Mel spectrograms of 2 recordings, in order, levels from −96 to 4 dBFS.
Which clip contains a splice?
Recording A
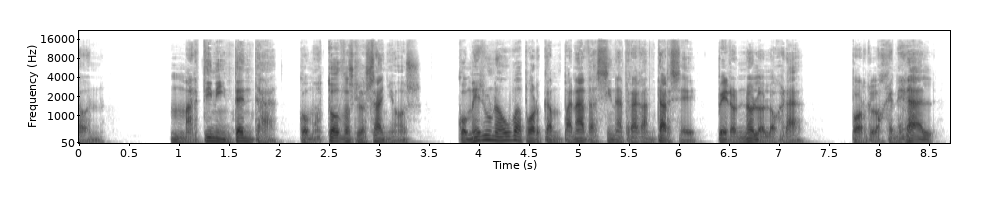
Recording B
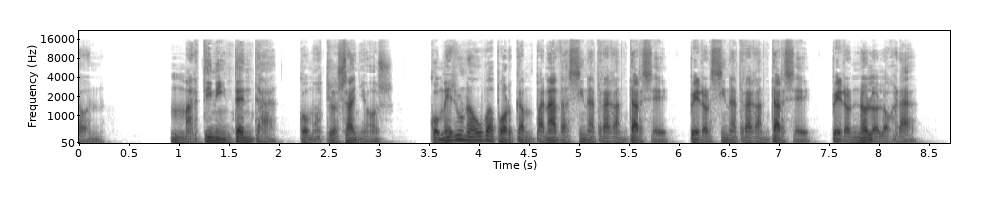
B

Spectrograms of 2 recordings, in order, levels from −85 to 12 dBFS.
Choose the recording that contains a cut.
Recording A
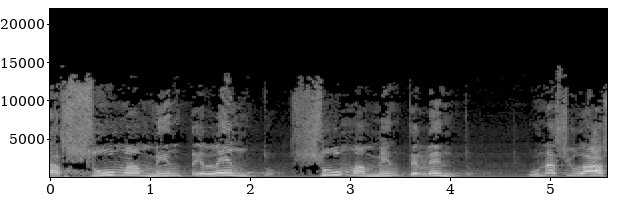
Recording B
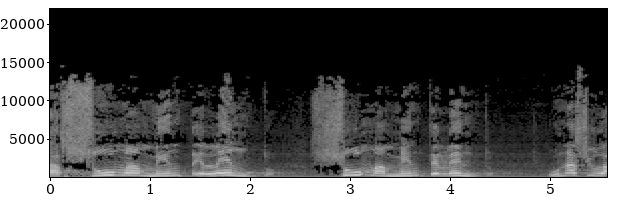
A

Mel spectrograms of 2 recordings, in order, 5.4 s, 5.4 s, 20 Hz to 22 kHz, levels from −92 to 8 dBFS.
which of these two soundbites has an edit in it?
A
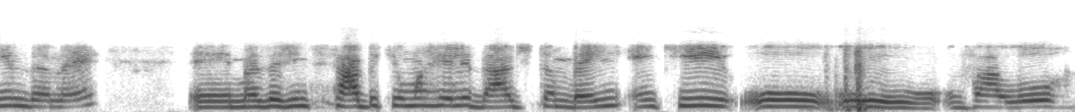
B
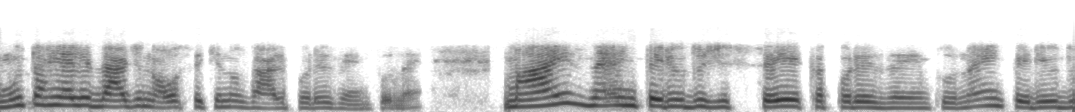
B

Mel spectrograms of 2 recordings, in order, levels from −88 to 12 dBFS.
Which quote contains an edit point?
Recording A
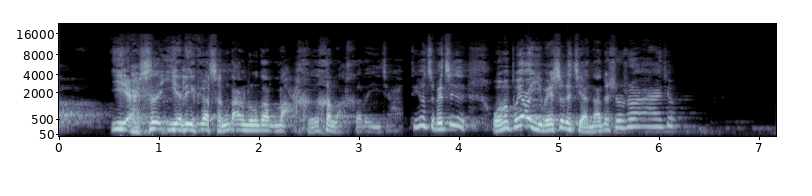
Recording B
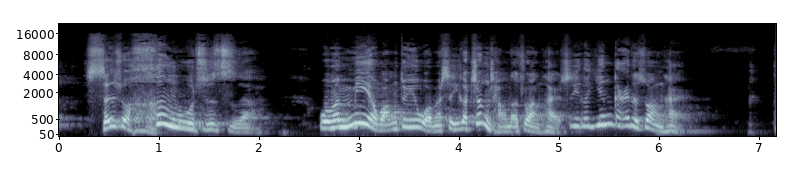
A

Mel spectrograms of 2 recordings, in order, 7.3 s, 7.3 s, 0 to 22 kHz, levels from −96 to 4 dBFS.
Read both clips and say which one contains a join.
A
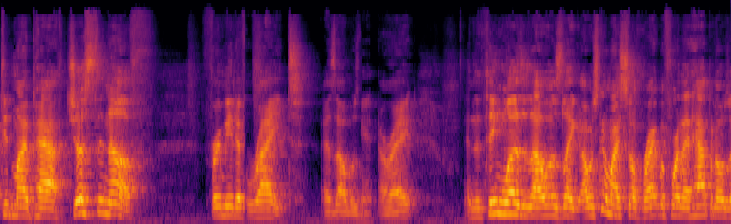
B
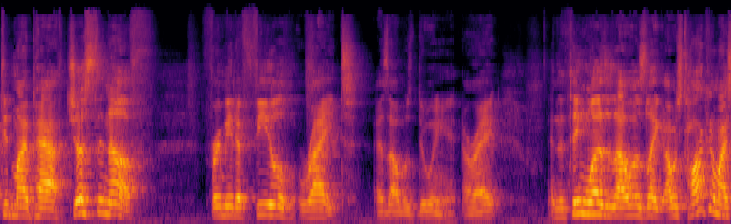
A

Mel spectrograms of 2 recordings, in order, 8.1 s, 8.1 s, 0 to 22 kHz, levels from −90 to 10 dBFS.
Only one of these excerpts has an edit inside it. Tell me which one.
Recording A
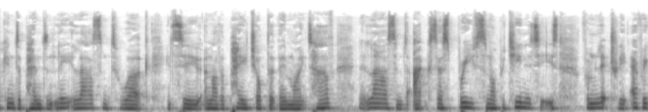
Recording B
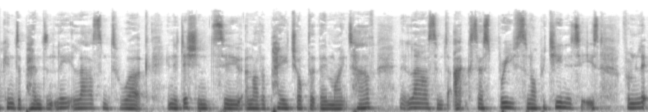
A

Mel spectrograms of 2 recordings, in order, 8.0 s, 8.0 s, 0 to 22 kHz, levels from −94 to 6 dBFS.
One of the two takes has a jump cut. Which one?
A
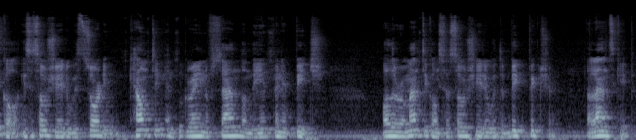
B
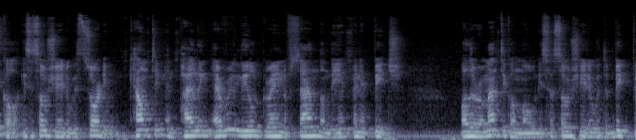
A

